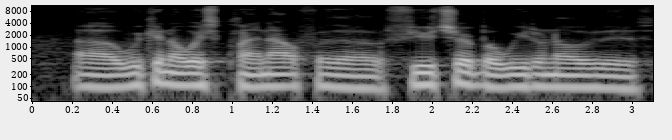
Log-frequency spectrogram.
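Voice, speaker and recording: In a Spanish accent, a man with a fairly low pitch and a dark, mellow tone speaks with monotone, flat intonation on a very clean recording with a silent background. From Mexico. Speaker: content creator. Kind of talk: tutorial. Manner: halting.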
